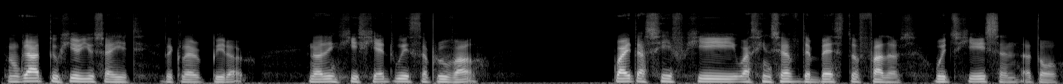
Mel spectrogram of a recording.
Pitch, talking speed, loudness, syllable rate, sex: 120 Hz, 165 wpm, -22 LUFS, 4.6 syllables/s, male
